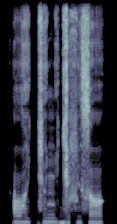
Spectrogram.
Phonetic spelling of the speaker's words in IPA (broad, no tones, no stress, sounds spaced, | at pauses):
lˠ i̤ c ə̤ ɲ i̤ ɟ i ɬ i̤ s ɤ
